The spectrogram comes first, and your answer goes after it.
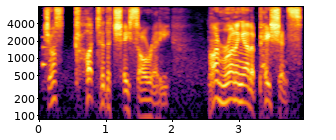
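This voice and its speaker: A man's voice: a little high, big pitch swings, moderate pace, creaky, bright, forceful tone, slight background noise, full character voice. An actor playing a stern, suspicious and impatient young lawman in a video game, terse and serious.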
